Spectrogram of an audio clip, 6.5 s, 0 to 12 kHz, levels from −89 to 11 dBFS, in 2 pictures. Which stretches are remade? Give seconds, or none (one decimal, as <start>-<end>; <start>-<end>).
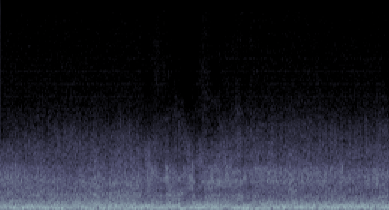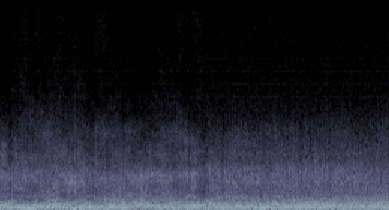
1.2-2.1; 3.2-5.0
